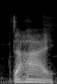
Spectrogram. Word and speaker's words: dye: you're dying it okay dye so it's pronounced exactly the same way as you know to die to not live anymore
